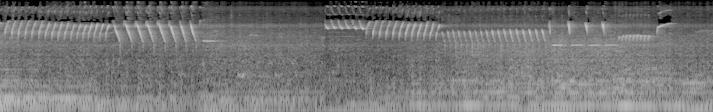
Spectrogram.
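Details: Canary singing beside a koi pond: rapid trilled phrases of repeated high notes, shifting between buzzy rolls and clear whistled tones, over a steady low water murmur.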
